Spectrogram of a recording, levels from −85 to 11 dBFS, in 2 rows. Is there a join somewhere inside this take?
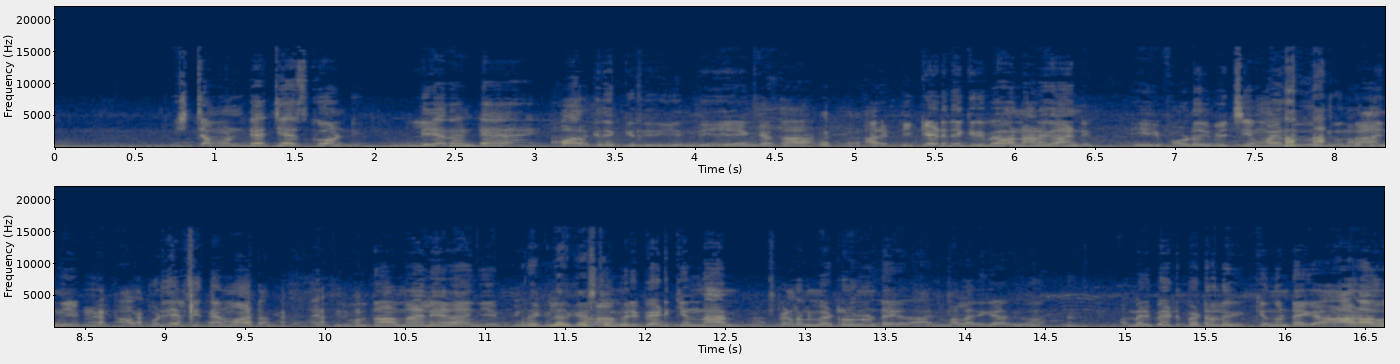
yes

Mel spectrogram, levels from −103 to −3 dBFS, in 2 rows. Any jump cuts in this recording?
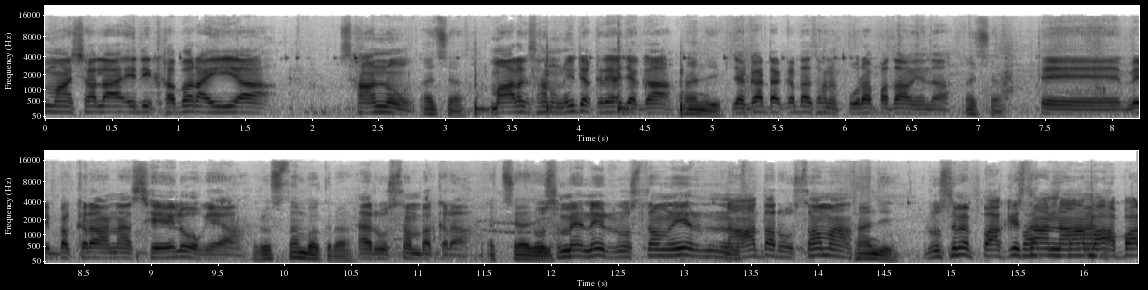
no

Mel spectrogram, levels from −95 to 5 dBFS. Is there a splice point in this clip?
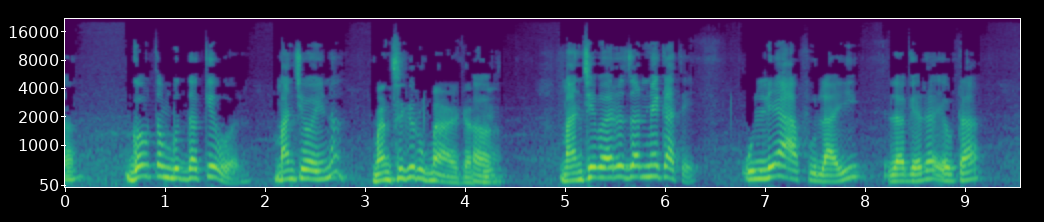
no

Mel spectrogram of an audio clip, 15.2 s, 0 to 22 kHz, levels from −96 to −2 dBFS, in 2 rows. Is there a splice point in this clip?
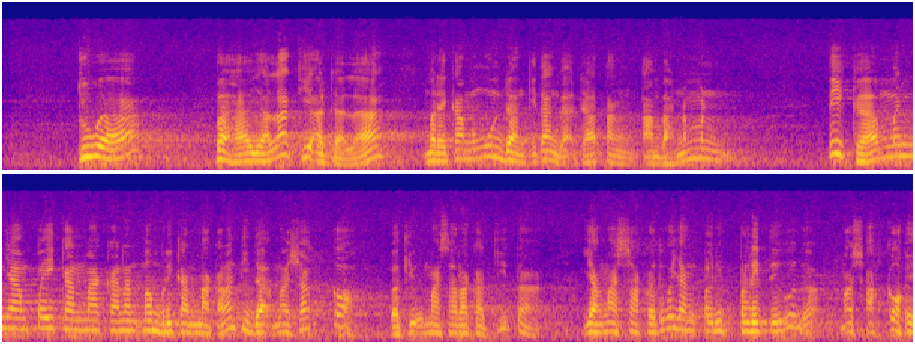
no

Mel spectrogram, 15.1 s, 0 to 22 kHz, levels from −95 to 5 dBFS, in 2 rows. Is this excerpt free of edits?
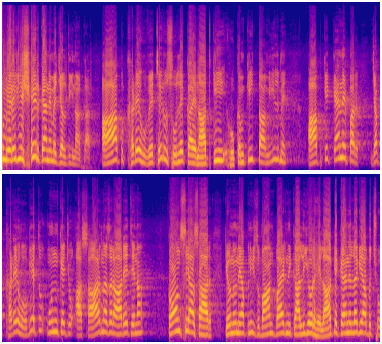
yes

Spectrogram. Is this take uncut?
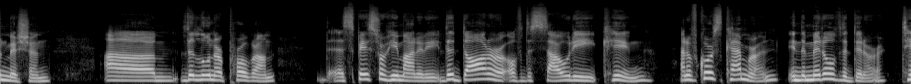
no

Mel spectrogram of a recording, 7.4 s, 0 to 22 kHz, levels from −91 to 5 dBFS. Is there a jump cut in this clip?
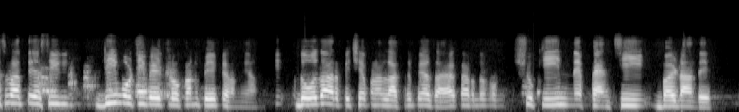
yes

